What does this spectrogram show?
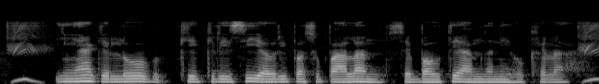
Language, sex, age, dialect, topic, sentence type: Bhojpuri, male, 51-55, Northern, agriculture, statement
